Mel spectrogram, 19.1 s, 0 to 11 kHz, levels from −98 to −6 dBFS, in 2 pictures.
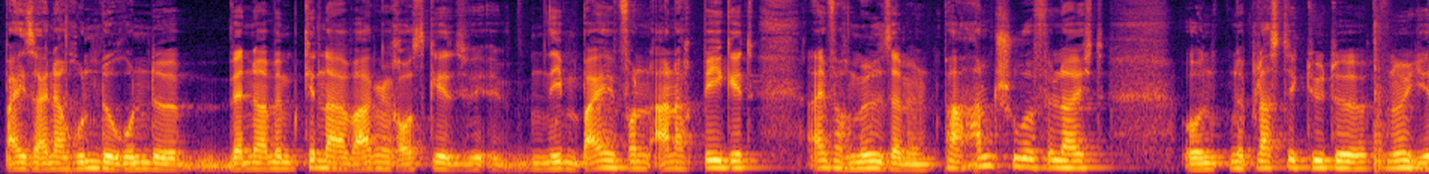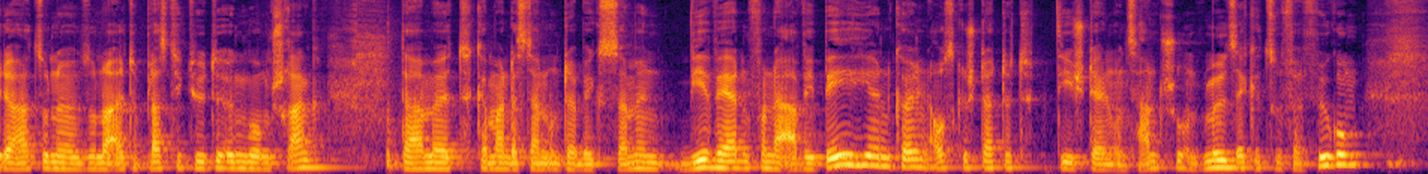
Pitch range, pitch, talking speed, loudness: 110-130 Hz, 120 Hz, 190 wpm, -19 LUFS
